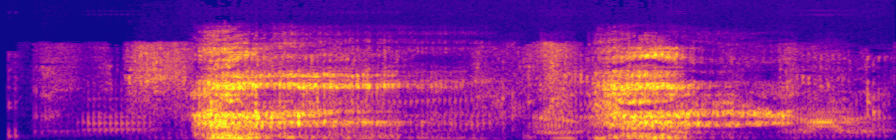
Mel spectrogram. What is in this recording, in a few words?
lions; animals; Duplo Zoo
